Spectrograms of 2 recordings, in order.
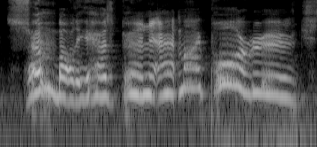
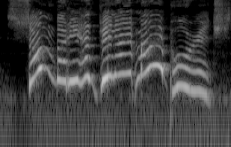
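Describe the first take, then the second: First: It is said in a deep, gruff bear voice. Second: It is said in a medium-pitched bear voice.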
